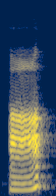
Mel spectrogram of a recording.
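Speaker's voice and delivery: "ah" gliding steadily upward; rising tone. Shown as a demonstration. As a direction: lift "ah" like a surprised question. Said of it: "it goes up all the time".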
